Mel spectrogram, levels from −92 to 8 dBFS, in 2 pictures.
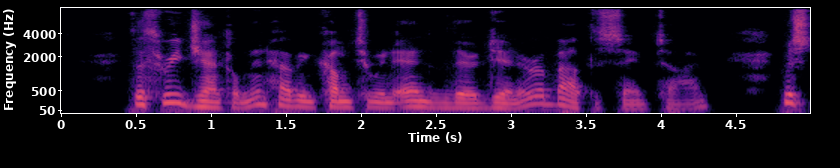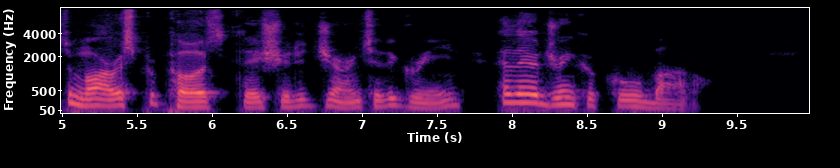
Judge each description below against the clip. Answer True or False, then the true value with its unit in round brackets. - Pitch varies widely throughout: True (6.5 semitones)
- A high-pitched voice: False (120 Hz)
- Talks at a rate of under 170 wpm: False (185 wpm)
